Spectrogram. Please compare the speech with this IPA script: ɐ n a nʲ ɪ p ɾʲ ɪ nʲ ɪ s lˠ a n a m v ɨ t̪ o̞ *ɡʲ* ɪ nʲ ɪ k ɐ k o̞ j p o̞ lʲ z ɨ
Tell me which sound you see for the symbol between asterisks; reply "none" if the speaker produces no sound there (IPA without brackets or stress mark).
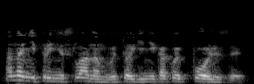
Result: ɡʲ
